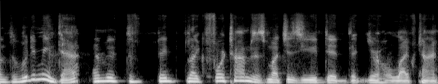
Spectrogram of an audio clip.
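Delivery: ordinary delivery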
